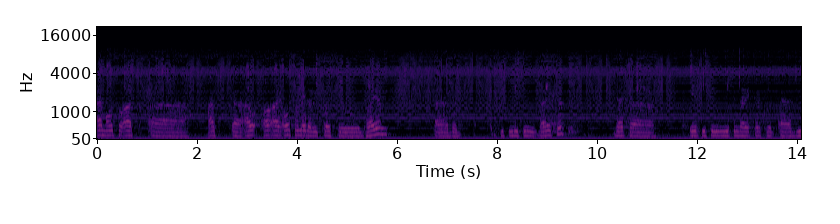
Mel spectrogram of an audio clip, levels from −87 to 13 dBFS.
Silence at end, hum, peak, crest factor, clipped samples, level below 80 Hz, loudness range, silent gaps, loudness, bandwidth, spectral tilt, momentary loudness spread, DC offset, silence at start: 0 s; none; -38 dBFS; 18 dB; under 0.1%; -72 dBFS; 2 LU; none; -56 LUFS; 10 kHz; -3.5 dB/octave; 4 LU; under 0.1%; 0 s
